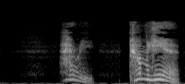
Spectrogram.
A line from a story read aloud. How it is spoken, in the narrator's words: she said urgently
